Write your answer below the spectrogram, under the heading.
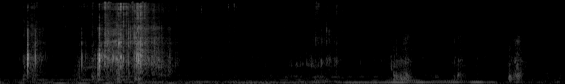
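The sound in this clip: Crunchy bites into grilled French bread topped with grated parmesan, olive oil and oregano, toasted on a barbecue grill: a few sharp, brittle crunches early on, then softer, quieter chewing and crackling.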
